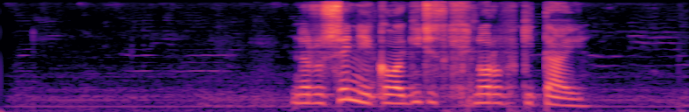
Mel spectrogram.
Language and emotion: Russian, neutral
